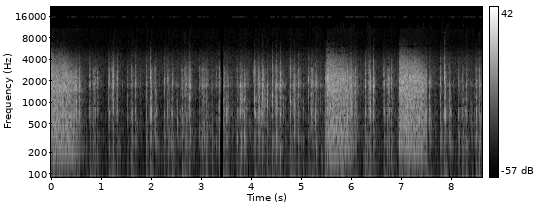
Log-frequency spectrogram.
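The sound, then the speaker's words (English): Pistol shots ring out in a gunfight: many sharp, loud cracks come in irregular rapid bursts, with a few longer noisy blasts between them. “Zanty draws his pistol and fires back at John.”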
